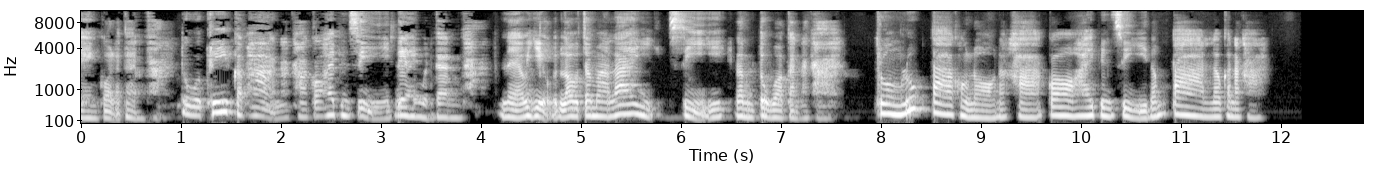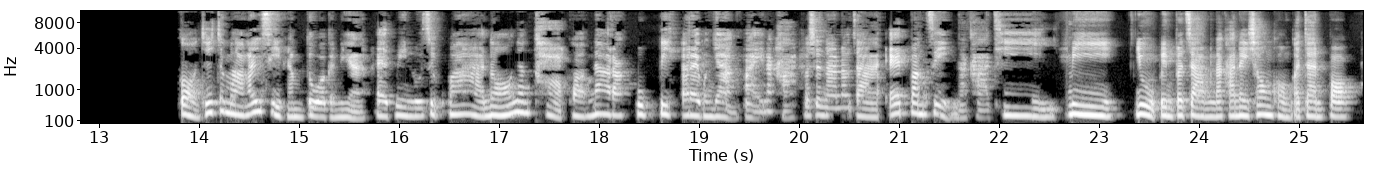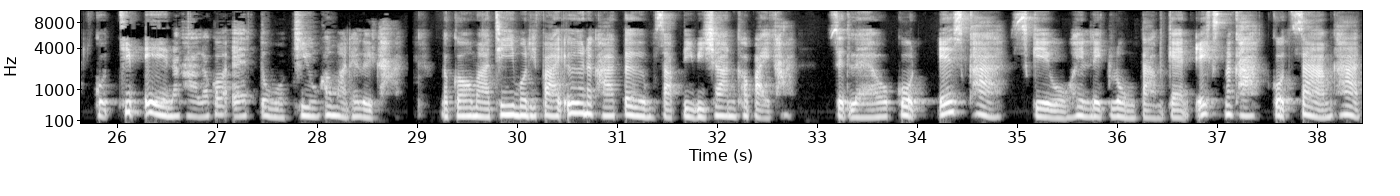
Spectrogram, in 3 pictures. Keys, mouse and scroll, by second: 1.1 ctrl+z, 1.7-2.2 middle drag, 2.5 click, 3.6 click, 4.1-5.2 drag, 5.7-6.2 middle drag, 7.6 shift+middle click, 7.8 click, 8.1 click, 8.8 click, 12.1 click, 14.4 click, 15.2-15.6 middle drag, 16.0-18.0 middle drag, 18.3 shift+s, 21.0 shift+a, 29.6 click, 30.2-32.5 drag, 32.9-33.4 scroll down 2, 33.4-33.8 middle drag, 34.4 s, 37.9 middle drag.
